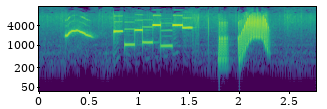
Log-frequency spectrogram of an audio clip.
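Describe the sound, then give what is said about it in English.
R2-D2, the Star Wars robot droid, makes a beeping chirp as a page-turn cue in a Star Wars read-along story: a swooping whistle, a quick run of stepped electronic beeps, then two buzzy sweeping squawks, loud with no talking. “You will know it is time to turn the page when you hear R2D2 beep, like this.”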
